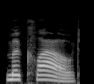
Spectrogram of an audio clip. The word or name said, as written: mccloud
